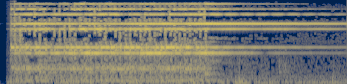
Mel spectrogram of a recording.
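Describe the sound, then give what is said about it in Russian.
A loud mechanical bell of a wall-hung telephone rings in a rapid continuous clatter for about two seconds, then stops and its metallic tone rings on and fades. “Вдруг, как оно зазвонит, то не звонило, не звонило, а тут как прорвет.”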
